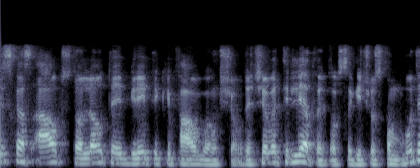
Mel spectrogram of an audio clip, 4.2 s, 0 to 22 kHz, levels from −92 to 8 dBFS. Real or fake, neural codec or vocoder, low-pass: real; none; 7.2 kHz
